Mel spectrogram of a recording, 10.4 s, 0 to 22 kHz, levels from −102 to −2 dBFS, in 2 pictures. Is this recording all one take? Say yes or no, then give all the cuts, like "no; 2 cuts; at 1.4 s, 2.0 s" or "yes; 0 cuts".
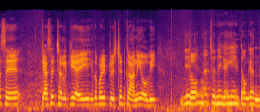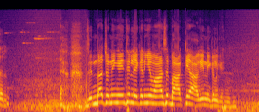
yes; 0 cuts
